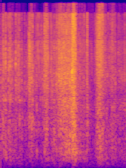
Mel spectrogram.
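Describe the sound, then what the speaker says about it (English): A paper lunch sack being opened at home, giving a close, continuous crinkling and rustling with a few sharper crackles over about two seconds. "so here's the paper lunch sack. It's gonna be noisy. I'm gonna open it up."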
